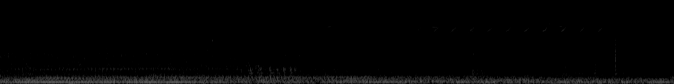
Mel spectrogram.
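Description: Faint songbird calling: a couple of short high chirps, then about four seconds in a rapid high trill of about ten quick notes lasting about a second and a half. Under it runs a steady low hum.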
